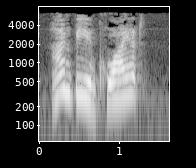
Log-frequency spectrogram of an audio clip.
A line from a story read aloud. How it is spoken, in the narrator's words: Stephen said crossly, forgetting to whisper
